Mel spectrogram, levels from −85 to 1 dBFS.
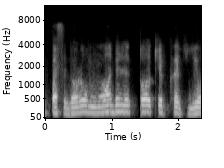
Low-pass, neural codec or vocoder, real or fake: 7.2 kHz; codec, 16 kHz, 1 kbps, FreqCodec, smaller model; fake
